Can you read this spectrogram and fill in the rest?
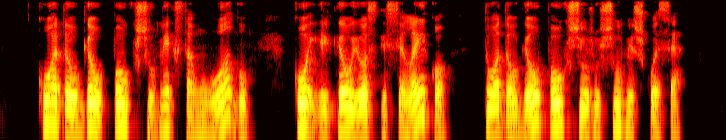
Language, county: Lithuanian, Kaunas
